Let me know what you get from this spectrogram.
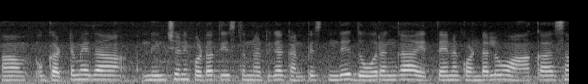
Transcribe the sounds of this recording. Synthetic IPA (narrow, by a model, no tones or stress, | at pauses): oɡɐʈːɐmiːd̪ɐ | niɲt͡ʃɐnipʰoʈo̞ːt̪iːst̪unːɐʈːuɡaːkɐnipist̪und̪id̪uːɾɐŋɡaːet̪ːɐjnɐkoɳɖɐluaːkaːʃɐ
